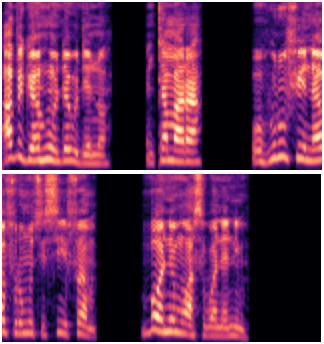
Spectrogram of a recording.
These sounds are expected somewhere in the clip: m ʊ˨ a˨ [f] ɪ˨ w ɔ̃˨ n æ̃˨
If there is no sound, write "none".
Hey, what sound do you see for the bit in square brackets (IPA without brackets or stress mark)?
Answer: s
